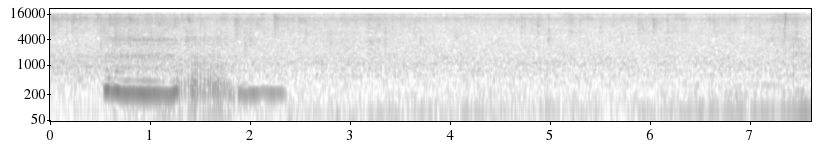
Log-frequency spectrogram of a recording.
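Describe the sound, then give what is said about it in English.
Steady rain patters on a tent in a continuous, even hiss of drops, with a brief low humming tone near the start and no talking. “Your arms feel so nice around me, and I love the sound of rain on the tent.”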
